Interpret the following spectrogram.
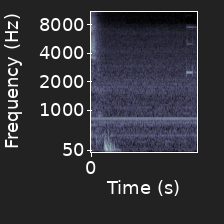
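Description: A 3D printer's touchscreen gives one short beep near the end as it is tapped, over the powered printer's steady high whine. A low thump comes just after the start.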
